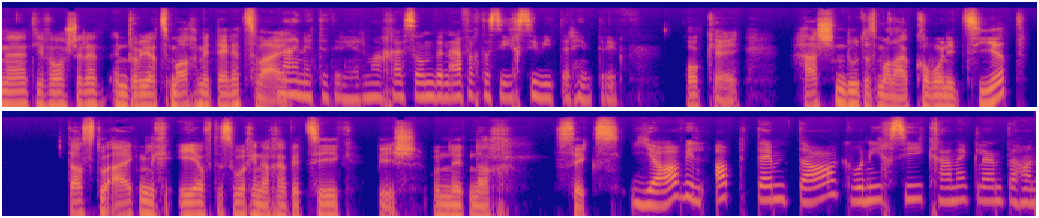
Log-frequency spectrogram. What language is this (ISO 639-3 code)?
deu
